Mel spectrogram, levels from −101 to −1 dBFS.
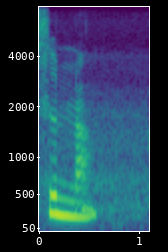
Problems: constant background noise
